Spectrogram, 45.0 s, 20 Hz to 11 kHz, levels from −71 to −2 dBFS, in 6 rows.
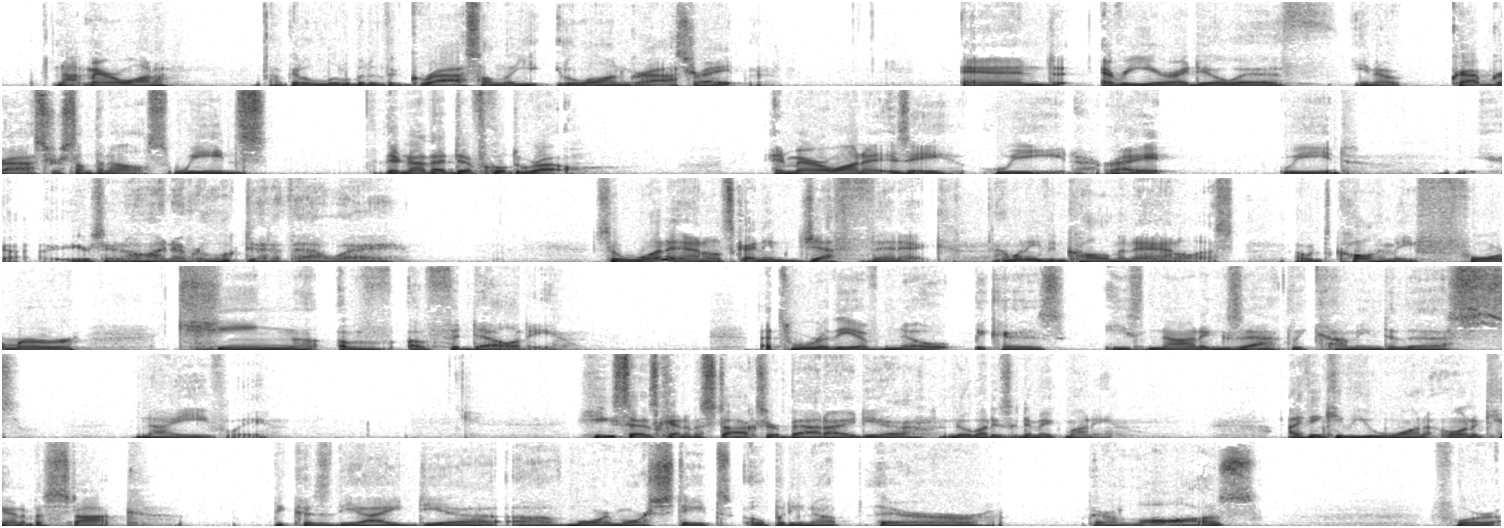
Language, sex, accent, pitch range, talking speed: English, male, American, 95-120 Hz, 165 wpm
